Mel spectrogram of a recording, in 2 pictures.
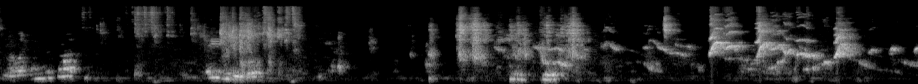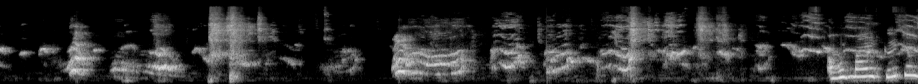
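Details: Cavalier King Charles Spaniel puppies, one month old, eight littermates wrestling and playing together in an indoor pen: dense bursts of squeaky yips, whines and little growls overlapping almost continuously, with faint human voices among them.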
